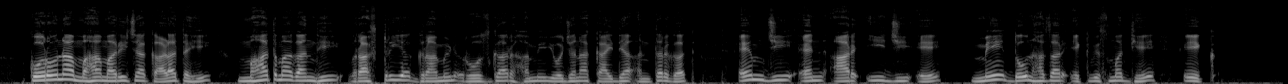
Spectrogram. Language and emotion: Marathi, neutral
